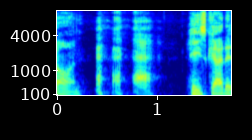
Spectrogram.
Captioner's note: Rey laughs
